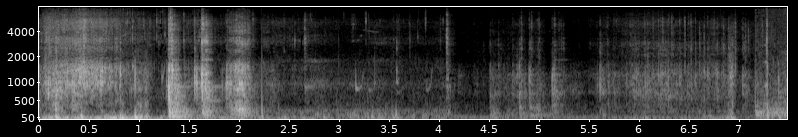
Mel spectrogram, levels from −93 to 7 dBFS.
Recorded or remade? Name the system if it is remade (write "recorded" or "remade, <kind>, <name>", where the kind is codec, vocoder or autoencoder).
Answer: recorded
